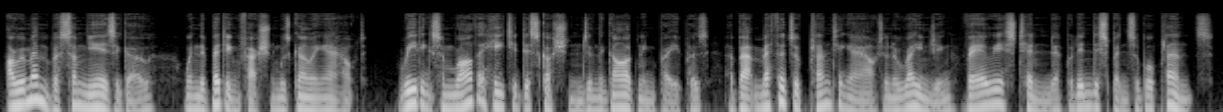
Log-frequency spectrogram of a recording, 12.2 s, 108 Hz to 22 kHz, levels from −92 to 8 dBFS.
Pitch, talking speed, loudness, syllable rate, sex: 115 Hz, 160 wpm, -20 LUFS, 5.1 syllables/s, male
